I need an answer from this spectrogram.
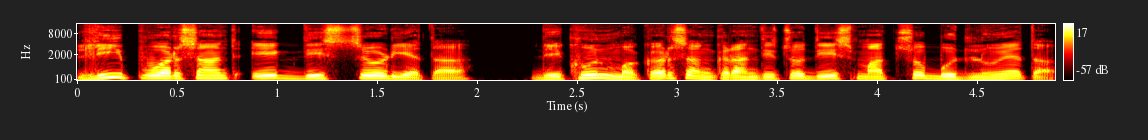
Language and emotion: Goan Konkani, neutral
